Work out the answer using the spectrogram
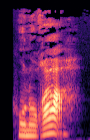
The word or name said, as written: honorar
